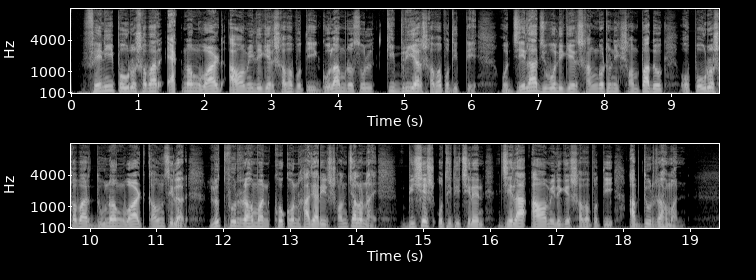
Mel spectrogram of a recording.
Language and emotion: Bengali, neutral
